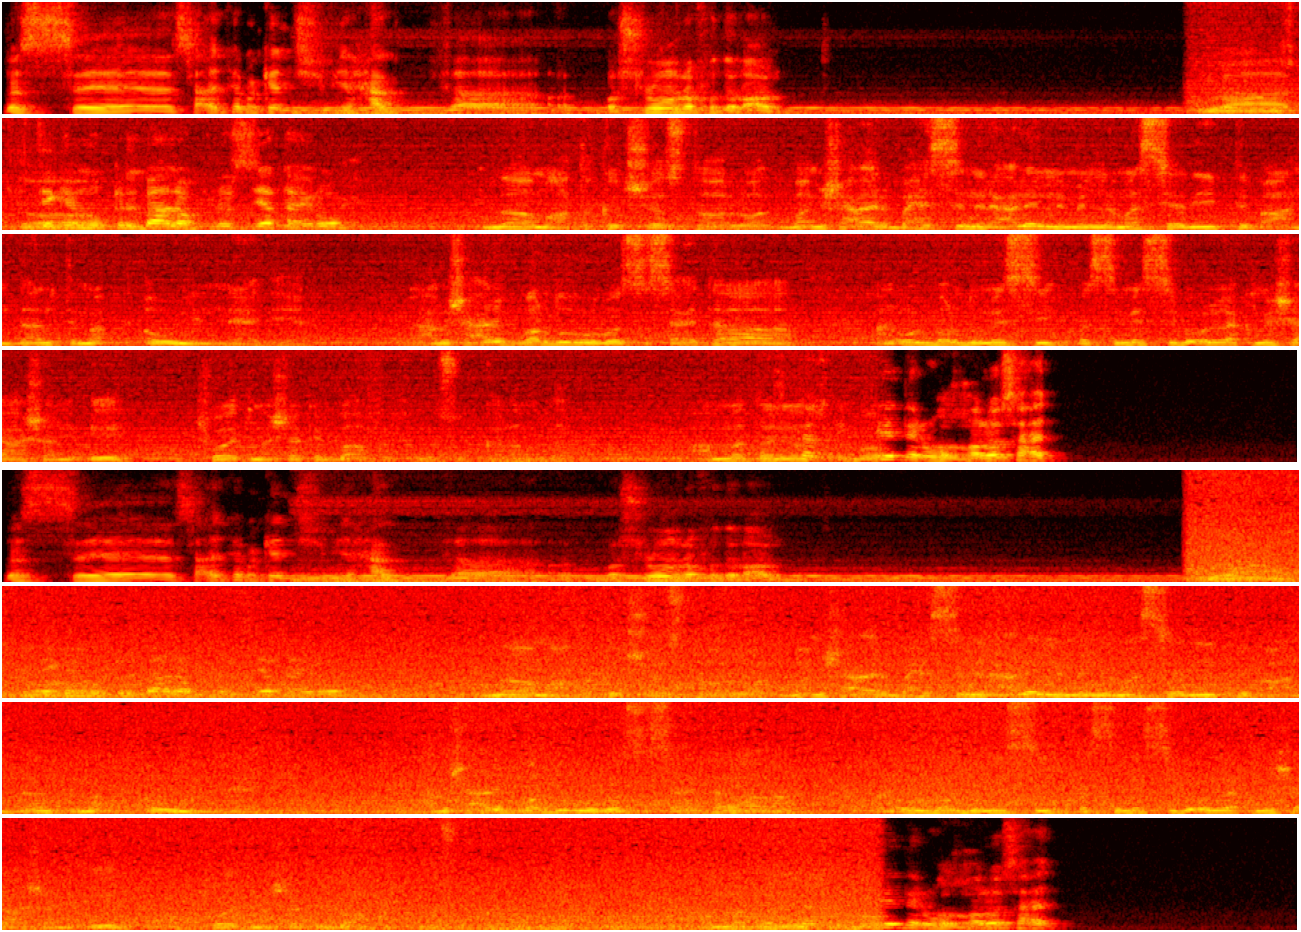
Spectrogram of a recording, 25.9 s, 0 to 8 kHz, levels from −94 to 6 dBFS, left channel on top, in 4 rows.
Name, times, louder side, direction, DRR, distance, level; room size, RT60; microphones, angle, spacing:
voice 1, 0.0-3.9 6.1-8.3 23.4-24.7, left 4 dB, 80° left, 0.5 m, -30 dB
sound 1, 1.4-8.6, right 2 dB, 35° right, 0.7 m, -40 dB
sound 2, 5.9-23.9, right 6 dB, 80° right, 0.3 m, -35 dB
voice 2, 6.0-7.0 8.9-14.6 15.0-20.1 20.4-22.3 22.9-23.9 24.1-24.4, left 1 dB, 10° left, 0.3 m, -31 dB
2.3 x 2.2 x 3.7 m
head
